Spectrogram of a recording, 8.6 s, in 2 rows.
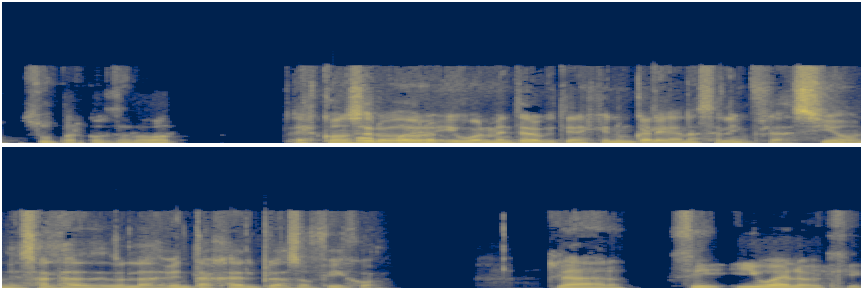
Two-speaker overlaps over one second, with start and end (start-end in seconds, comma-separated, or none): none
